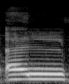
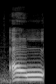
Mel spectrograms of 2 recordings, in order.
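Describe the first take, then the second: First: The l sound is drawn out loosely. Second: The l sound has a moderate length. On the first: The speaker calls it wrong. "atau al kepanjangan terlalu kendor" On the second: The speaker calls it right. "tapi dia tawassut"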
